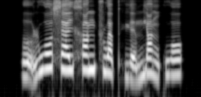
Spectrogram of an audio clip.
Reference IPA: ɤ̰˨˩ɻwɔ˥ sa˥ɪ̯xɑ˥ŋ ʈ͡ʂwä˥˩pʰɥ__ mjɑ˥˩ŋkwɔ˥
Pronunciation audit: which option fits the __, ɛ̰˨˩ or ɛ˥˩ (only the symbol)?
ɛ̰˨˩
